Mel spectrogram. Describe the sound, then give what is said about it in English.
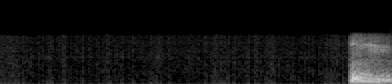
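A single short throat clearing comes abruptly and fairly loud after near silence. It is cut off at the very end. “Excuse me, I got something in my throat.”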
